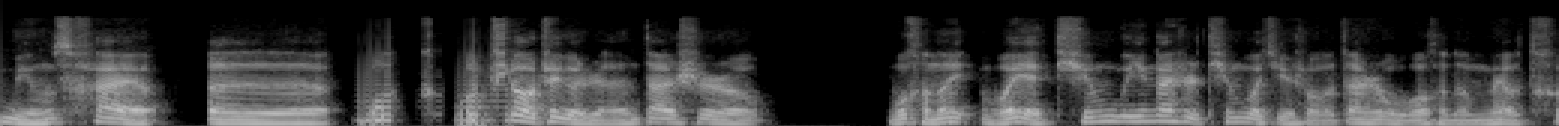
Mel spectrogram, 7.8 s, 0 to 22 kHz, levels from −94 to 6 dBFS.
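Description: A speech clip, with robotic sound from repeated short buffers between 1.73 and 2.57 s. Across that span the voice collapses into a rigid, metallic buzz fixed at 200 Hz that only loosely tracks the speech. The likely cause is an audio stream starved of fresh data, so the playback side keeps looping a tiny fragment, about 5 ms long to match the 200 Hz buzz, while roughly half of the real audio in that stretch is dropped.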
